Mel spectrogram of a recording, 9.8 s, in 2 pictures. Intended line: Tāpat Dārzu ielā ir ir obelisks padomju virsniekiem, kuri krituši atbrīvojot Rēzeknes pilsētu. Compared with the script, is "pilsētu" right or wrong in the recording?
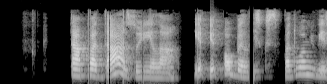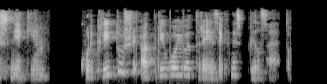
right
